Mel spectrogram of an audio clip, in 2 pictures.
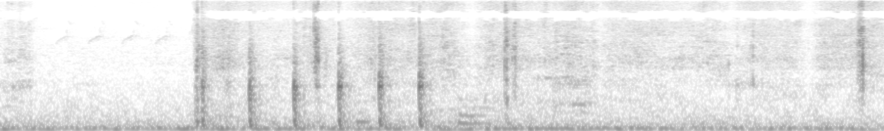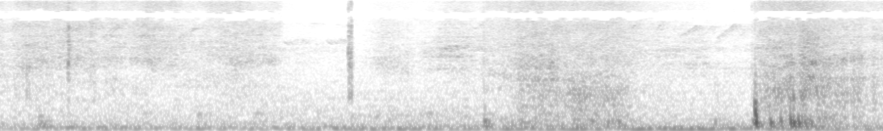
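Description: A trowel scrapes across wet cement.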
